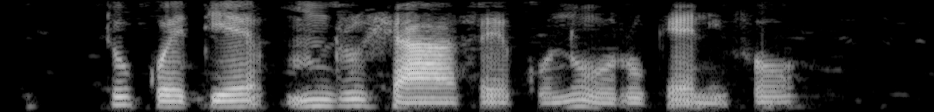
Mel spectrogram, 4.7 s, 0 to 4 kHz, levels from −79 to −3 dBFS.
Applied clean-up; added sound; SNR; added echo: none; none; none; none.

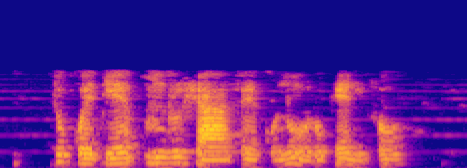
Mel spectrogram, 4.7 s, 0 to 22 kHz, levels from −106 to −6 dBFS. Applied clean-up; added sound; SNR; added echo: classical method WPE with log-MMSE.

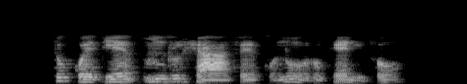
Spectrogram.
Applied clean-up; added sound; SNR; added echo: neural mask model DeepFilterNet 3.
